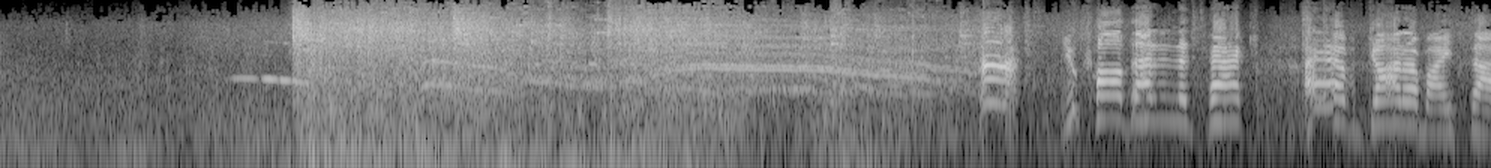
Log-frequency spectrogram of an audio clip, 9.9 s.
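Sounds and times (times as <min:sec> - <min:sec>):
ship's cannons firing a barrage: 0:02.0 - 0:06.6
speech: 0:07.4 - 0:09.9.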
